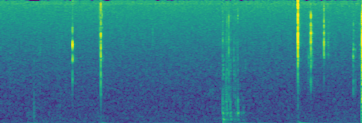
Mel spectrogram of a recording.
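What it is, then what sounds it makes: Bar of soap being cut. A utility knife blade carves thin layers off a solid red quilted bar of soap held in the hand. Short, sharp clicking scrapes with a bright crackle come in sparse bursts over a quiet, low background hum, with a denser cluster of cuts in the middle and end.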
